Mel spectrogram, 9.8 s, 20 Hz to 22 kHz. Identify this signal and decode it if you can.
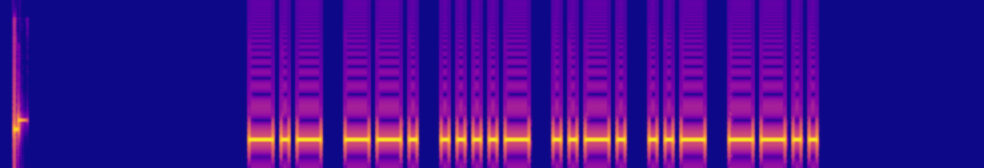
Morse code, heard as a keyed tone, about 15 wpm, 700 Hz. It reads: KG4FUZ
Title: USA Call Signs - 6 Characters - Repeated 2x - 15wpm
